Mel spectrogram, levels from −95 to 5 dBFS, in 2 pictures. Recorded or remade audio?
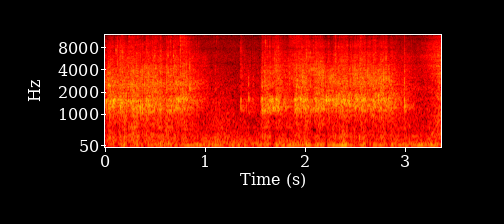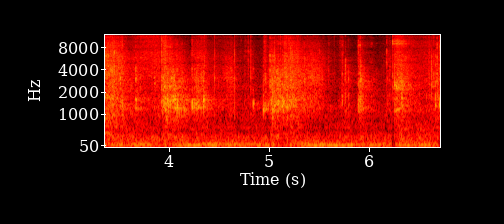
recorded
